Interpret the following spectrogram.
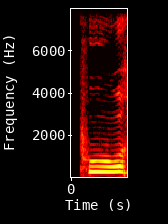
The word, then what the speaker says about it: pour: Pour, and here's a nice oo sound. I always say it sounds like an owl. Hoo.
